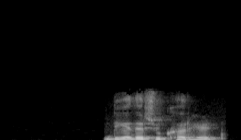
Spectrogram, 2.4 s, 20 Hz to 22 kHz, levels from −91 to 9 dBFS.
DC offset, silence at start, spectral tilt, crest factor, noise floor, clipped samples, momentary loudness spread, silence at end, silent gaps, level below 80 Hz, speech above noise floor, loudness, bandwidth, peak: under 0.1%; 1.05 s; -7 dB/octave; 20 dB; -86 dBFS; under 0.1%; 9 LU; 0.25 s; none; -64 dBFS; 63 dB; -24 LUFS; 8 kHz; -6 dBFS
